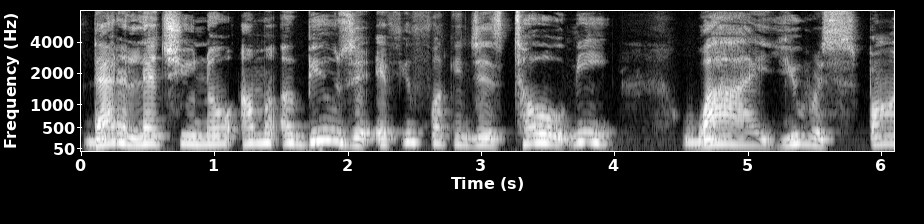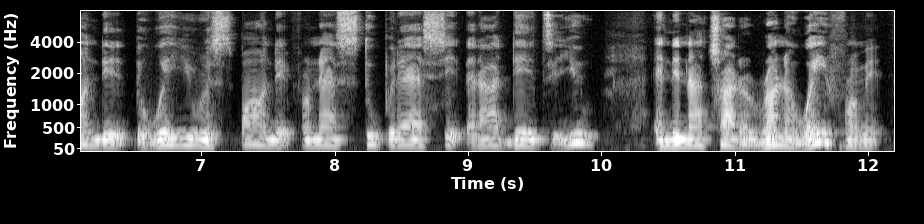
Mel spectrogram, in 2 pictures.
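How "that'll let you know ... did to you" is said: usual speaking voice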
